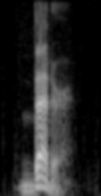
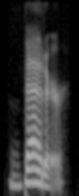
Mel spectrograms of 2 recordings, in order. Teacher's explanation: That T becomes a soft D. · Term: T sounds change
